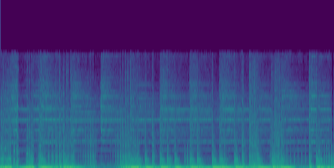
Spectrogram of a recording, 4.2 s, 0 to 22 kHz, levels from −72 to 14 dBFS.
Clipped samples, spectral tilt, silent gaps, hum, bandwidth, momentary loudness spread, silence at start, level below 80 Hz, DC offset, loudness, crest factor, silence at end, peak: under 0.1%; -5.5 dB/octave; none; none; 15.5 kHz; 5 LU; 0 s; -30 dBFS; 3%; -17 LUFS; 12 dB; 0 s; -4 dBFS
